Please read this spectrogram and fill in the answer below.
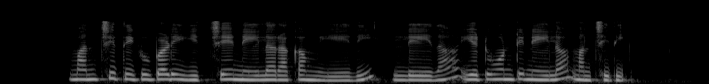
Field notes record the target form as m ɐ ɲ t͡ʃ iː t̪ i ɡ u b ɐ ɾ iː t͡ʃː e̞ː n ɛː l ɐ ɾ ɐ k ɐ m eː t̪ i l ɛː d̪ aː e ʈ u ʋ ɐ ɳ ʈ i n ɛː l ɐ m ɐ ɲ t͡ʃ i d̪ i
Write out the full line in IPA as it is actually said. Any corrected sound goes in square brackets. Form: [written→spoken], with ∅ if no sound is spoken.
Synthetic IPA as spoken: m ɐ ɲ t͡ʃ [iː→i] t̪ i ɡ u b ɐ [ɾ→ɽ] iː t͡ʃː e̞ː n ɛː l ɐ ɾ ɐ k ɐ m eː [t̪→d̪] i l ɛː d̪ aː e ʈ u ʋ ɐ ɳ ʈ i n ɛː l ɐ m ɐ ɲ t͡ʃ i d̪ i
